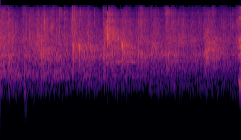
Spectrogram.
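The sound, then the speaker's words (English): A church audience claps its hands in worship, a dense, steady patter of many hands that stays fairly faint and even throughout. “let's all clap our hands to the Lord”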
